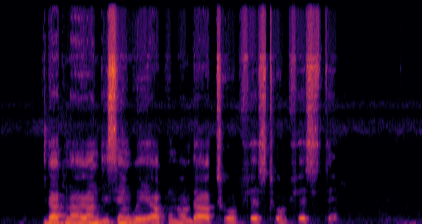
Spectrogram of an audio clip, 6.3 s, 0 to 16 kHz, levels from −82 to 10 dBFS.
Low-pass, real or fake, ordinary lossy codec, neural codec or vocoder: 14.4 kHz; real; Opus, 24 kbps; none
